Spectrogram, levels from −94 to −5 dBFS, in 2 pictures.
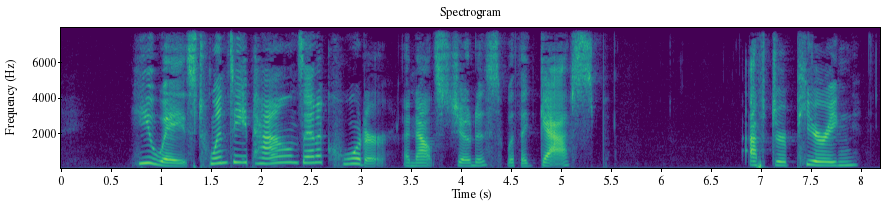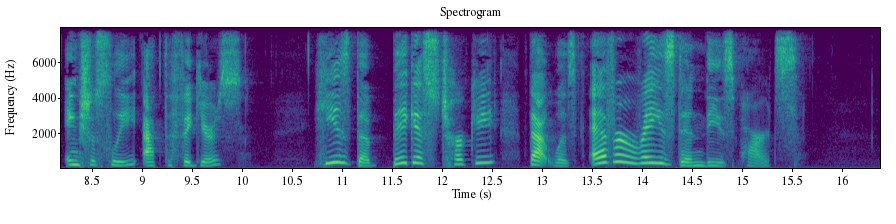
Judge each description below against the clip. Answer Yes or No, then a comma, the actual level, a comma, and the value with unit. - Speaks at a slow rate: Yes, slow, 105 wpm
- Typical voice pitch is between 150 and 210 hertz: No, very high, 250 Hz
